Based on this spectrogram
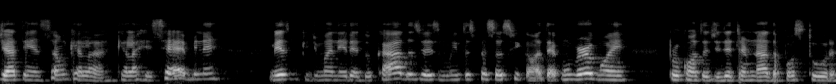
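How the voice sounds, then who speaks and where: A woman speaks in a plain, everyday voice at a medium pitch and a fairly quick pace, with ordinary pitch variation and big swings in loudness. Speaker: police corporal and traffic instructor. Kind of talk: lecture.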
